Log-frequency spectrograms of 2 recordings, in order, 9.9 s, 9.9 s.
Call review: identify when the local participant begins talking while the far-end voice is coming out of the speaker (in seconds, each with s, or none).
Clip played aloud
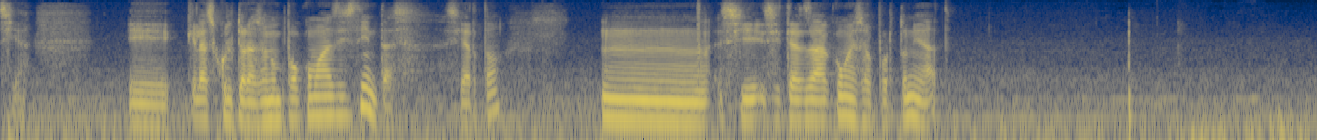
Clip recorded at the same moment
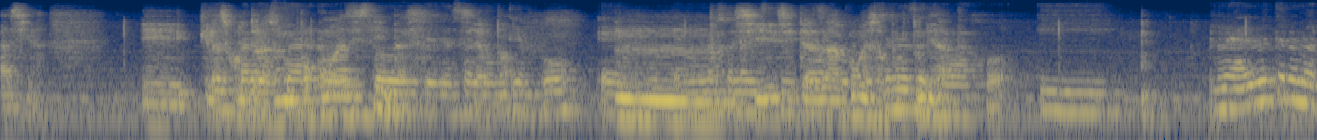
1.5 s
